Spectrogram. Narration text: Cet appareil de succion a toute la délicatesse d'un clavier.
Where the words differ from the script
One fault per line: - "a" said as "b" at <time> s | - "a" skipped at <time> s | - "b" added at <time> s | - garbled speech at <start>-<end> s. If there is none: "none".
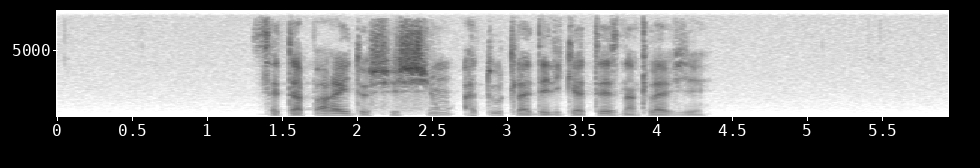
none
